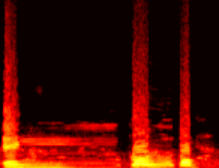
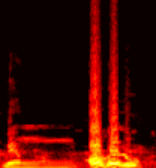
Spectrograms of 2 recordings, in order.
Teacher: Lah kalau ketemu qaf itu angnya menebal. Min qablu. Kalau kaf tipis.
